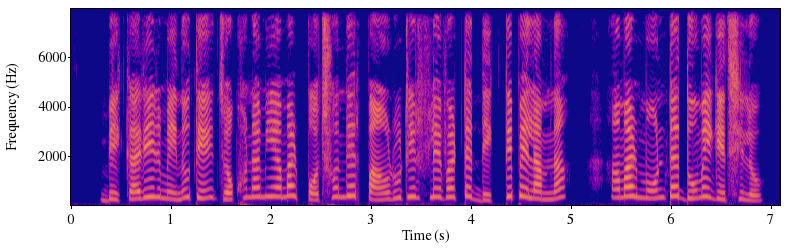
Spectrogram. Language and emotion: Bengali, sad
